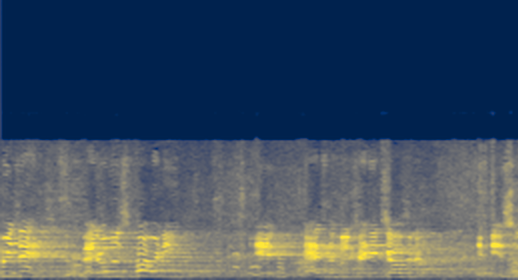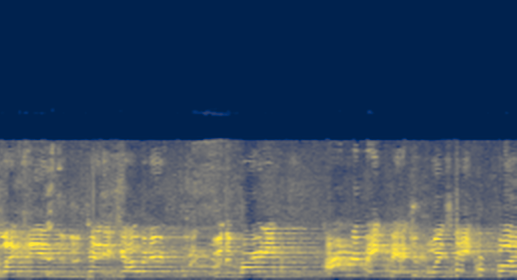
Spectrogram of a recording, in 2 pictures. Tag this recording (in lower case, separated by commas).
male speech, speech, monologue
